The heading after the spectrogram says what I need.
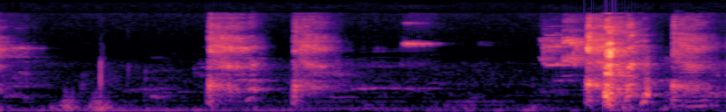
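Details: Child with cough and flu, reluctant to take medicine: several short, fairly soft coughs in a quiet room with faint background sounds; cough.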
